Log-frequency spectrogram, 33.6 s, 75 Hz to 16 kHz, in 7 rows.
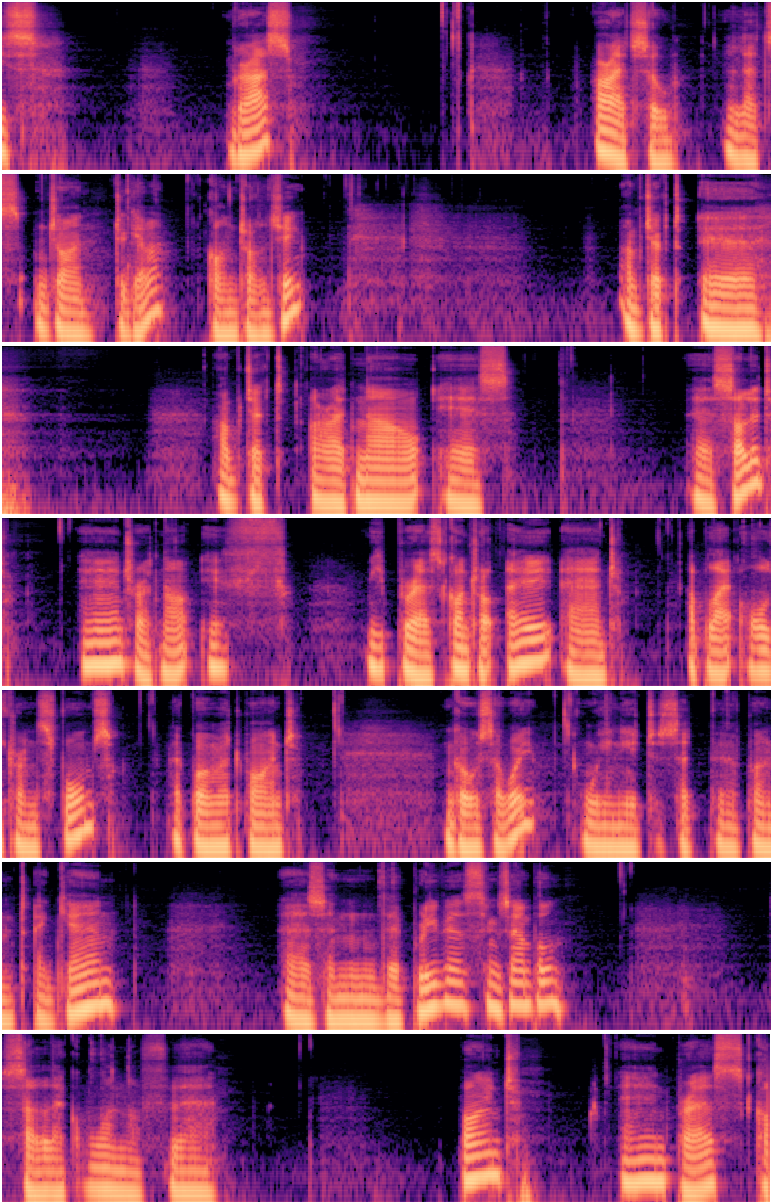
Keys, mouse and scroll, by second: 5.7 ctrl+j, 10.9-11.6 scroll up 1, 11.6-12.0 scroll up 1, 12.0-13.6 scroll down 1, 13.6 scroll down 1, 17.4 ctrl+a, 23.1 Tab, 26.4 click, 28.6-28.9 scroll up 1, 29.5 click.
